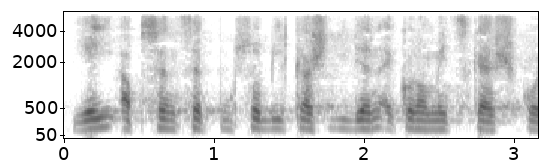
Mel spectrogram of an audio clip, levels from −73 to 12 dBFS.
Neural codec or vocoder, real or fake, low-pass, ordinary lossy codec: none; real; 5.4 kHz; none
